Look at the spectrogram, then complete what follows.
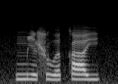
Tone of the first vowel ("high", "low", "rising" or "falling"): low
